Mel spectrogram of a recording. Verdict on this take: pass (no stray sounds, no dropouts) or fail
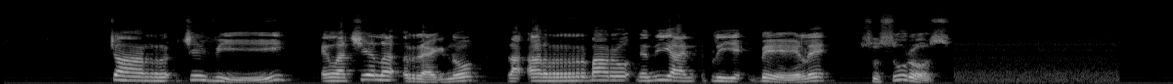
pass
